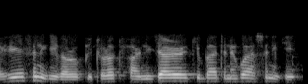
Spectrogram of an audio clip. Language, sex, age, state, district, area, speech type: Assamese, female, 18-30, Assam, Sonitpur, rural, conversation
